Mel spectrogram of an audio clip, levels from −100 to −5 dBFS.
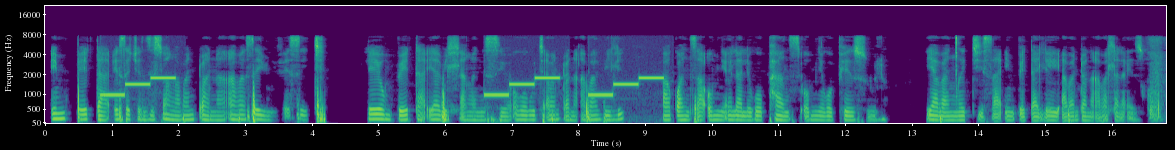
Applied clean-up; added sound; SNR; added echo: none; Telephone; -4 dB; none.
